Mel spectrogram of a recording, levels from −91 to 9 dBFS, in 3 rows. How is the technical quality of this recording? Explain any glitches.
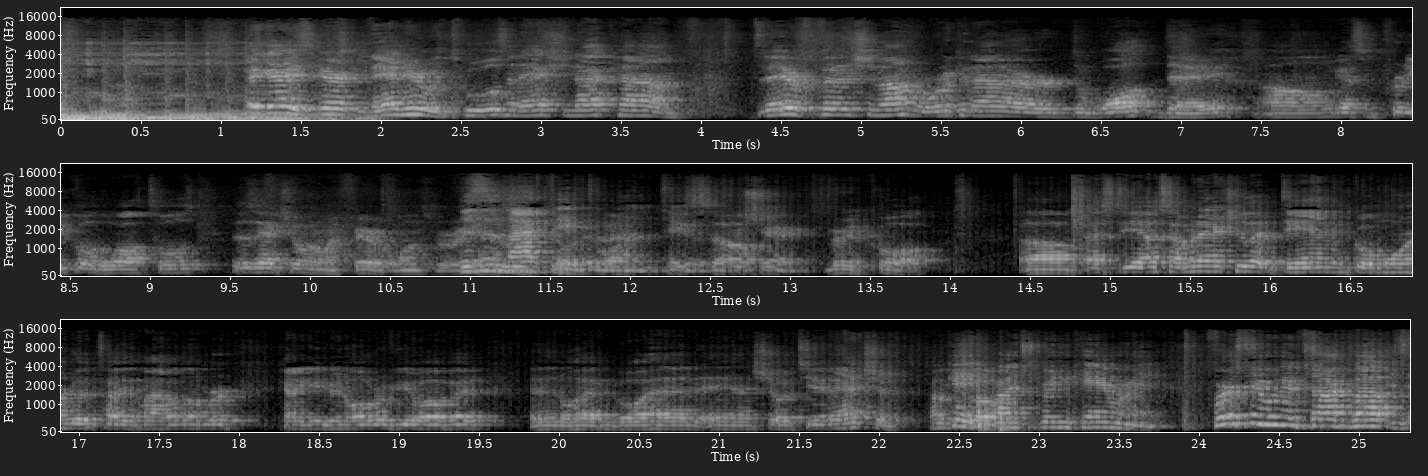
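The recording has one clear fault, and it lasts from 11.38 s to the end. From that point there is overlap-add ripple. The sound was split into windowed frames and rejoined with an overlap that fails to sum to a steady gain. The level therefore dips and recovers once per frame, by about 6 dB, around twenty times a second. The result is a fast, rough flutter, like a tremolo over everything.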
